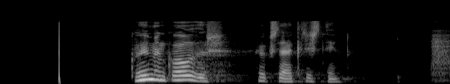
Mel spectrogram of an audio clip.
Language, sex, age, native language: Icelandic, female, 50-59, Icelandic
